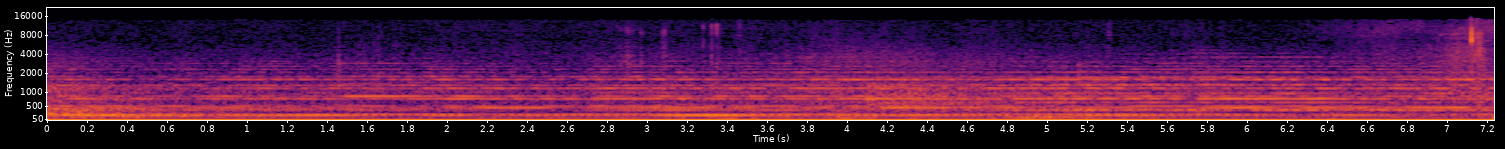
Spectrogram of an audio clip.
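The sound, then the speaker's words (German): Church bells ring steadily throughout as Catholic Christians celebrate in Busnang, their overlapping tones blending into a continuous, resonant peal, with no voices present. “Da gehen gleich die Glocken los, wenn ich diesen schönen Konfirmandenspruch zitiere.”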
